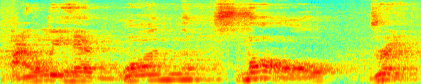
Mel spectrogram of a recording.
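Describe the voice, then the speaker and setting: A man's voice: a little high, lively intonation, slow pace. A man playing a worn-out, exasperated newspaper boss in old-time radio drama style, with theatrical, emphatic delivery. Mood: agitated, confiding. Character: blustery, frazzled, worn-out male newspaper boss. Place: live stage recreation at a festival. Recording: echoey hall, distant mic, noisy.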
